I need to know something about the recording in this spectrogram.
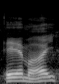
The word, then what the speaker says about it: AMI: So we call this AMI. We actually pronounce it ami, which means friend in French.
